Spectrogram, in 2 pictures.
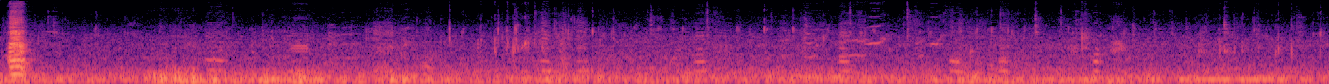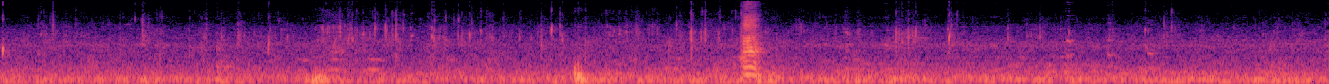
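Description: Chickens peck at scattered greens.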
